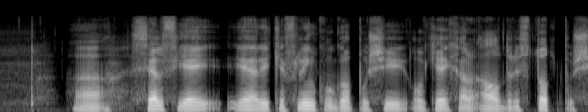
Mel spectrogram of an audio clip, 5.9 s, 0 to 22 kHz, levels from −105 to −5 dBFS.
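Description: Throughout the speech the top of the spectrum stops cleanly near 11.5 kHz, with nothing above it. The codec damage is plainly audible as a breathy, grainy edge on the voice. The likely cause is Bluetooth LC3 compression, the LE Audio transform codec. It codes the signal in short blocks and, when bits run short, drops fine upper-band detail and fills the gaps with noise. The texture fits 10 ms frames at roughly 48 kbps.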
